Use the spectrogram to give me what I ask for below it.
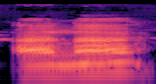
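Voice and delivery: Ana sung loud with a rising pitch. Shown as a demonstration. Teacher showing where the melody rises, rising Ana. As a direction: lift the voice upward on Ana. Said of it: "naiknya di sini".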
